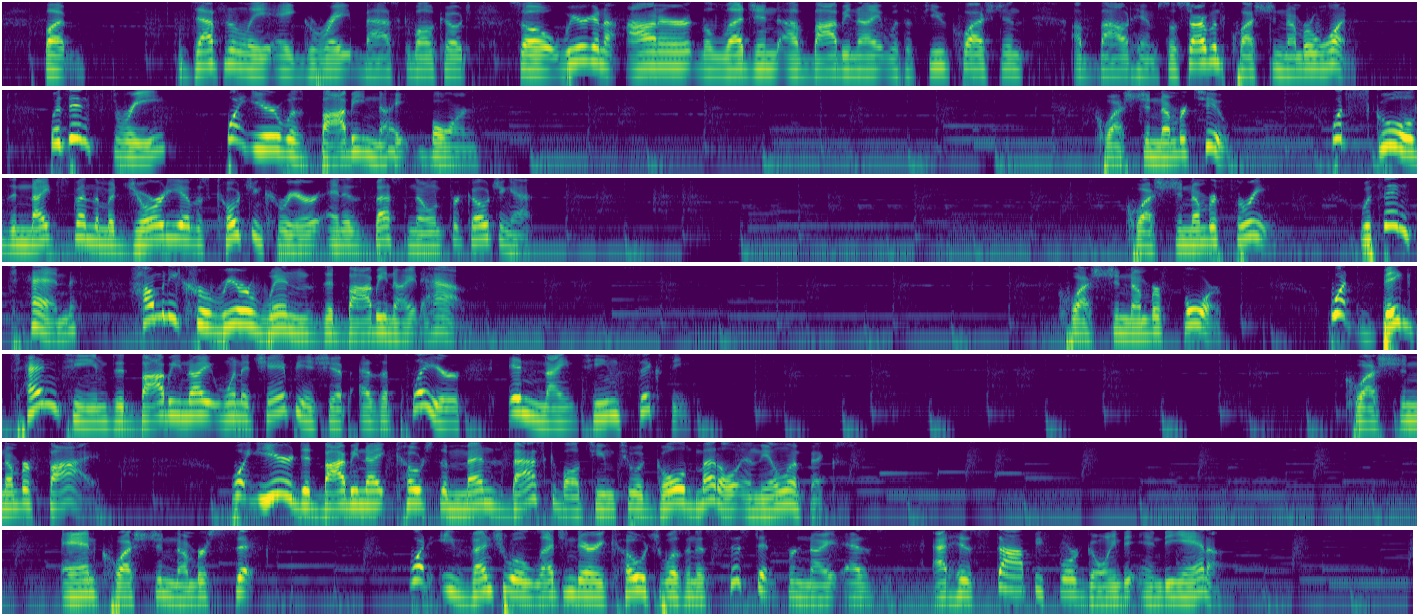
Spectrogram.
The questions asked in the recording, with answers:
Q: What school did Knight spend the majority of his coaching career and is best known for coaching at?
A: That would be Indiana University.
